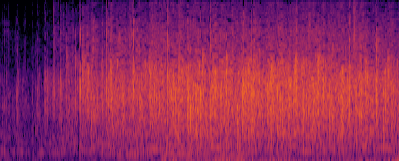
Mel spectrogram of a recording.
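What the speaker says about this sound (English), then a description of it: "If only Mr. Wayne, my campaign's largest backer, could have heard that applause" In a video game, a crowd applauds after a campaign speech in a city, the clapping swelling from a soft start into sustained, steady applause.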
